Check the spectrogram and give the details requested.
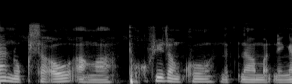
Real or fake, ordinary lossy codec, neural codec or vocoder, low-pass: real; Opus, 64 kbps; none; 7.2 kHz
